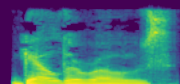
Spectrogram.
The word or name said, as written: guelder rose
